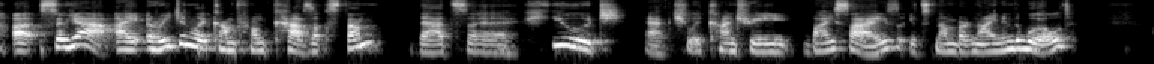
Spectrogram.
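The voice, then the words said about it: Speaks with a foreign accent. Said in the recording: “you have a very, very beautiful accent”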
